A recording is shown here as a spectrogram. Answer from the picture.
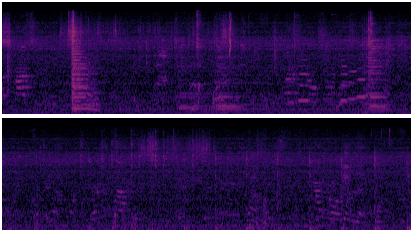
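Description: A quiet pause on stage: a few soft, scattered acoustic guitar plucks and brief faint voices, with no song playing yet.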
